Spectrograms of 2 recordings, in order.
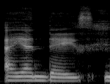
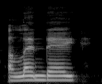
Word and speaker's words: Allende: Coming back in time to let you know that I made a mistake in the pronunciation of Isabel Allende's name. I unfortunately called her sort of anglicized Allende. It is Allende.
